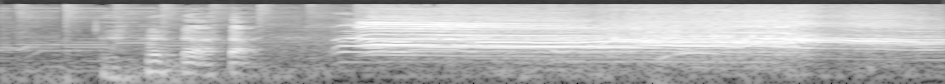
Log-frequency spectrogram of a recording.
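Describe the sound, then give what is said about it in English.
A few short shouts give way to a crowd screaming loudly and continuously, a dense wall of high-pitched overlapping voices sustained for several seconds, energetic, at the Sunset Strip premiere of the documentary film Still Screaming around Halloween. “Let's get our scream on.”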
